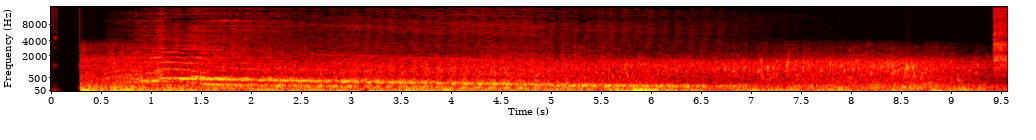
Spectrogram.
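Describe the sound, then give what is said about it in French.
Whale song: a long, low moan glides slowly downward over several seconds, layered with fainter harmonic tones, above a steady deep underwater rumble. No one speaks. “émettant des sons retentissants à des milliers de kilomètres les baleines n'ont pas besoin d'expirer l'air pour chanter”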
